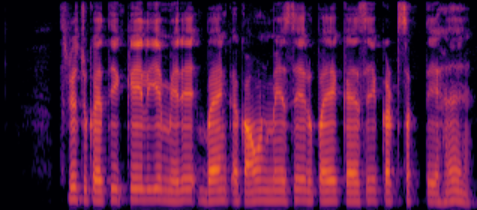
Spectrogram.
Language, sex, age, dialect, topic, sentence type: Hindi, male, 18-24, Kanauji Braj Bhasha, banking, question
